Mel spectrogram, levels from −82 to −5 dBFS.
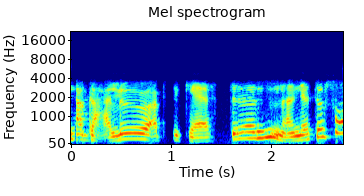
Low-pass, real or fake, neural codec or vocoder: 5.4 kHz; real; none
